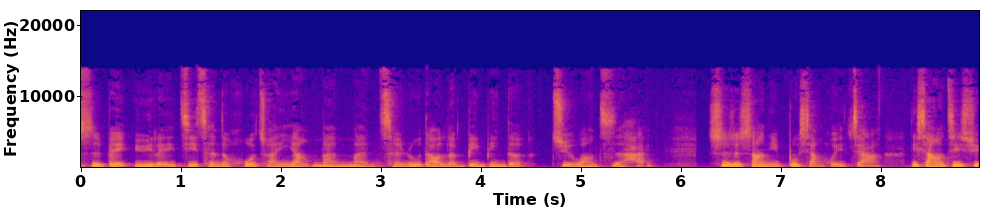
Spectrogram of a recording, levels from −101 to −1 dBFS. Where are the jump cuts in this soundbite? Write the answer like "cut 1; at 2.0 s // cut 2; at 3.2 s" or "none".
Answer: cut 1; at 6.2 s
